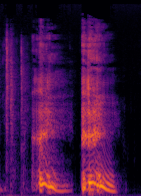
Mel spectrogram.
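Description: A person clears a phlegmy throat: a couple of faint clicks, then two rough, voiced rasping bursts, the second following a short pause, with no speech.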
